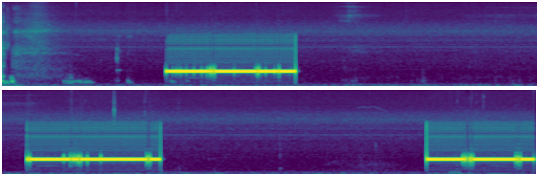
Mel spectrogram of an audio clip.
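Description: Telephone line tone before a prank call about pizza: three steady, identical tones of about two seconds each, separated by long silent gaps, with no voices.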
